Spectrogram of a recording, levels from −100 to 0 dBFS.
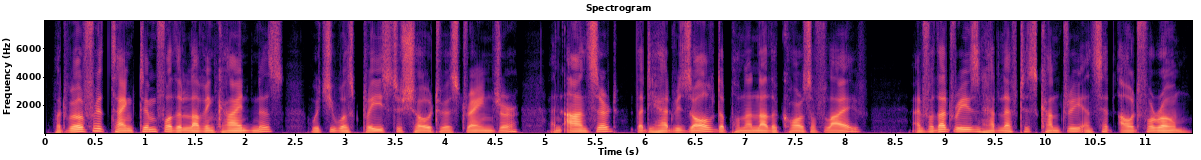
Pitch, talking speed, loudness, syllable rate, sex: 115 Hz, 215 wpm, -21 LUFS, 5.7 syllables/s, male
